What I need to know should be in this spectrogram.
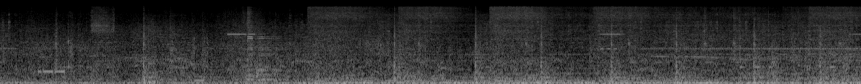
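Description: Gunfire from a video game rattles steadily.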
